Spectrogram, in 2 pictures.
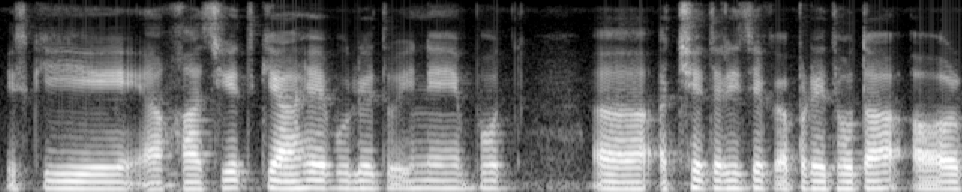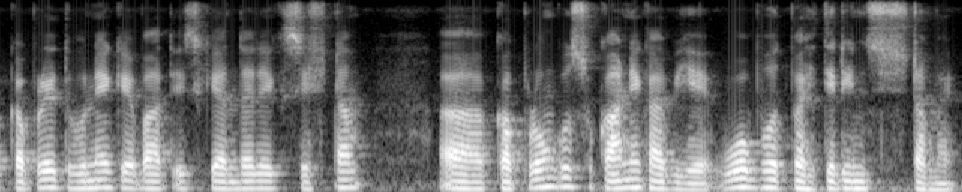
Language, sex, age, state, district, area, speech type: Urdu, male, 30-45, Telangana, Hyderabad, urban, spontaneous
